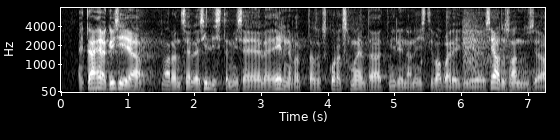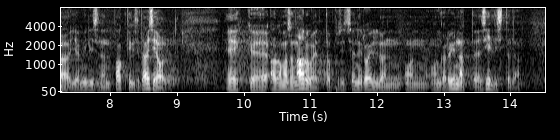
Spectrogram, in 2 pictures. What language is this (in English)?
Estonian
